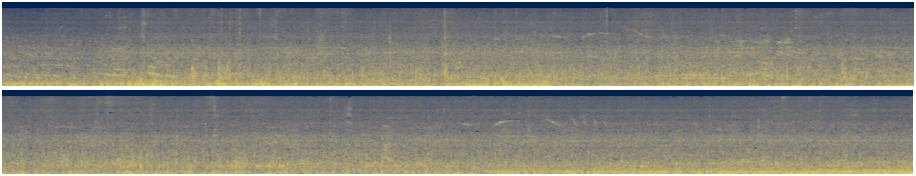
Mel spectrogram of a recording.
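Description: Wind buffeting the microphone in uneven gusts, over an indistinct murmur of distant voices.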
